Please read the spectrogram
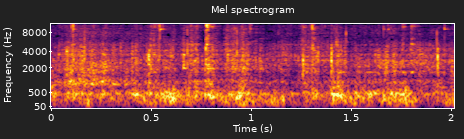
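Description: Bicycle rolling along, a steady fast rattle of clicks from the freewheel and chain over road noise.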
